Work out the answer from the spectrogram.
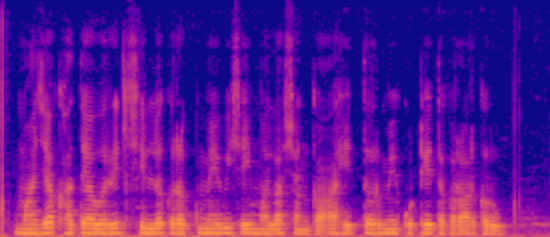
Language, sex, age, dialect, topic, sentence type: Marathi, male, 18-24, Standard Marathi, banking, question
